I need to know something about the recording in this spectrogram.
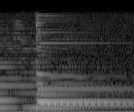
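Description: Acoustic guitar with a capo fingerpicked: a note rings, then about half a second in a few strings are plucked together and left ringing, slowly fading.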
